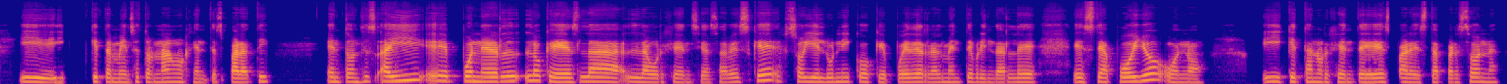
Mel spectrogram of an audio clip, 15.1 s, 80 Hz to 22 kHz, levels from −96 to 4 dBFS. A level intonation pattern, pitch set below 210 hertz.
Yes: narrow, 2.2 semitones; high, 190 Hz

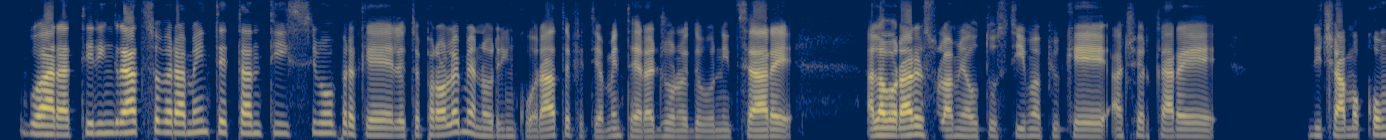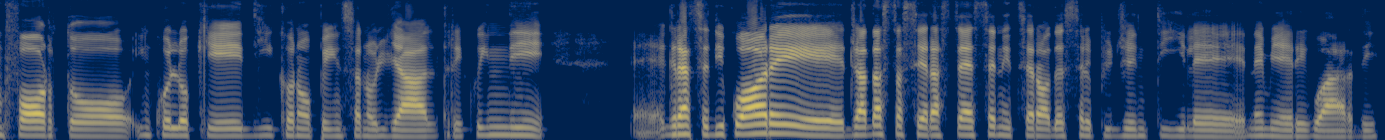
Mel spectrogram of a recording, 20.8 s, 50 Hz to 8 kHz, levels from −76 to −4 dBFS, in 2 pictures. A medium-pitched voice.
Yes: medium, 150 Hz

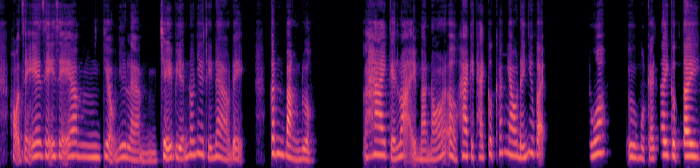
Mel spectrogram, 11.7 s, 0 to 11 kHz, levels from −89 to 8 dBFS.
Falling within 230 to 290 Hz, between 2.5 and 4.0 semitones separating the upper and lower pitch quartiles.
Yes: high, 235 Hz; average, 3.6 semitones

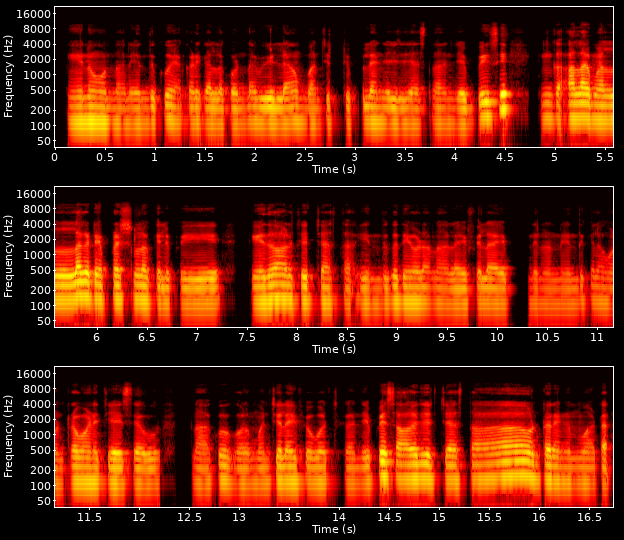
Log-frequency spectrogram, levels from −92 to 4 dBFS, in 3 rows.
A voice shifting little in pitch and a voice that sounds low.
Yes: narrow, 2.2 semitones; low, 115 Hz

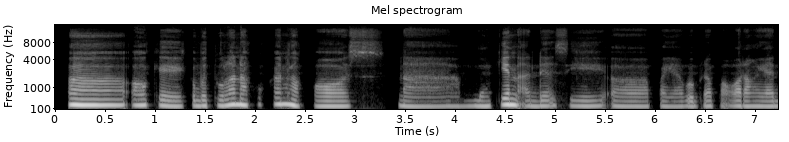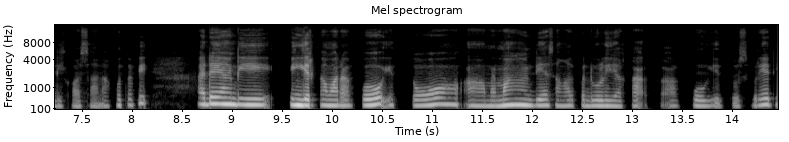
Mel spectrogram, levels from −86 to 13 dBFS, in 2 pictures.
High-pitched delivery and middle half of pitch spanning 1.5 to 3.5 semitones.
Yes: high, 195 Hz; average, 2.8 semitones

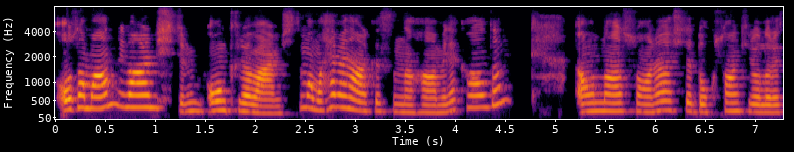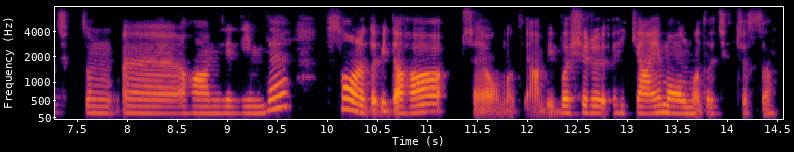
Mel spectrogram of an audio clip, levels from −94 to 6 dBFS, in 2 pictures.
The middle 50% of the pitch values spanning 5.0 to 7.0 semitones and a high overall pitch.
Yes: average, 5.3 semitones; high, 210 Hz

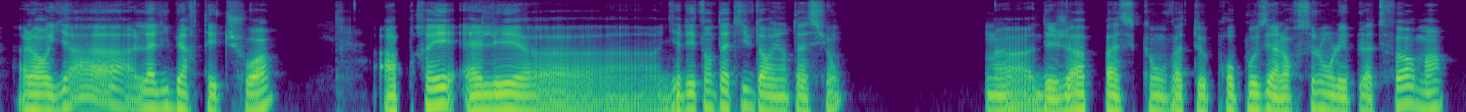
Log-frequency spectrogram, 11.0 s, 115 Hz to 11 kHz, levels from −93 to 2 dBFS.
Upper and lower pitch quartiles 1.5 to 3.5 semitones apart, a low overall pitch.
Yes: average, 2.8 semitones; low, 115 Hz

